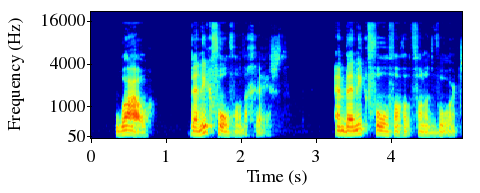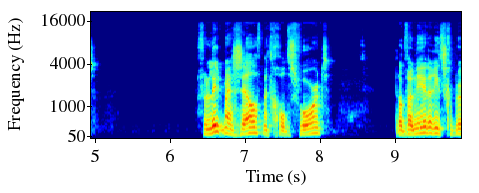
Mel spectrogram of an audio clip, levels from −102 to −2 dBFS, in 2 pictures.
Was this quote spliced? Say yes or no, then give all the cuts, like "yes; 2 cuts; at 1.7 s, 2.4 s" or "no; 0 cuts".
no; 0 cuts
